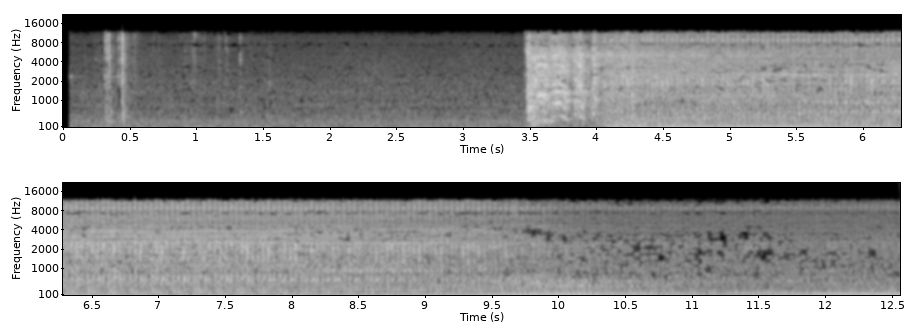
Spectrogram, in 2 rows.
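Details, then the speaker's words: Toyota Hiace 1KZ-TE diesel after fitting new Denso OEM injectors: brief crank, catches straight away, steady even idle with very little white smoke and no knock; earlier knock fixed. "very little white smoke. I think it needs to be run, but at least it's not knocking."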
